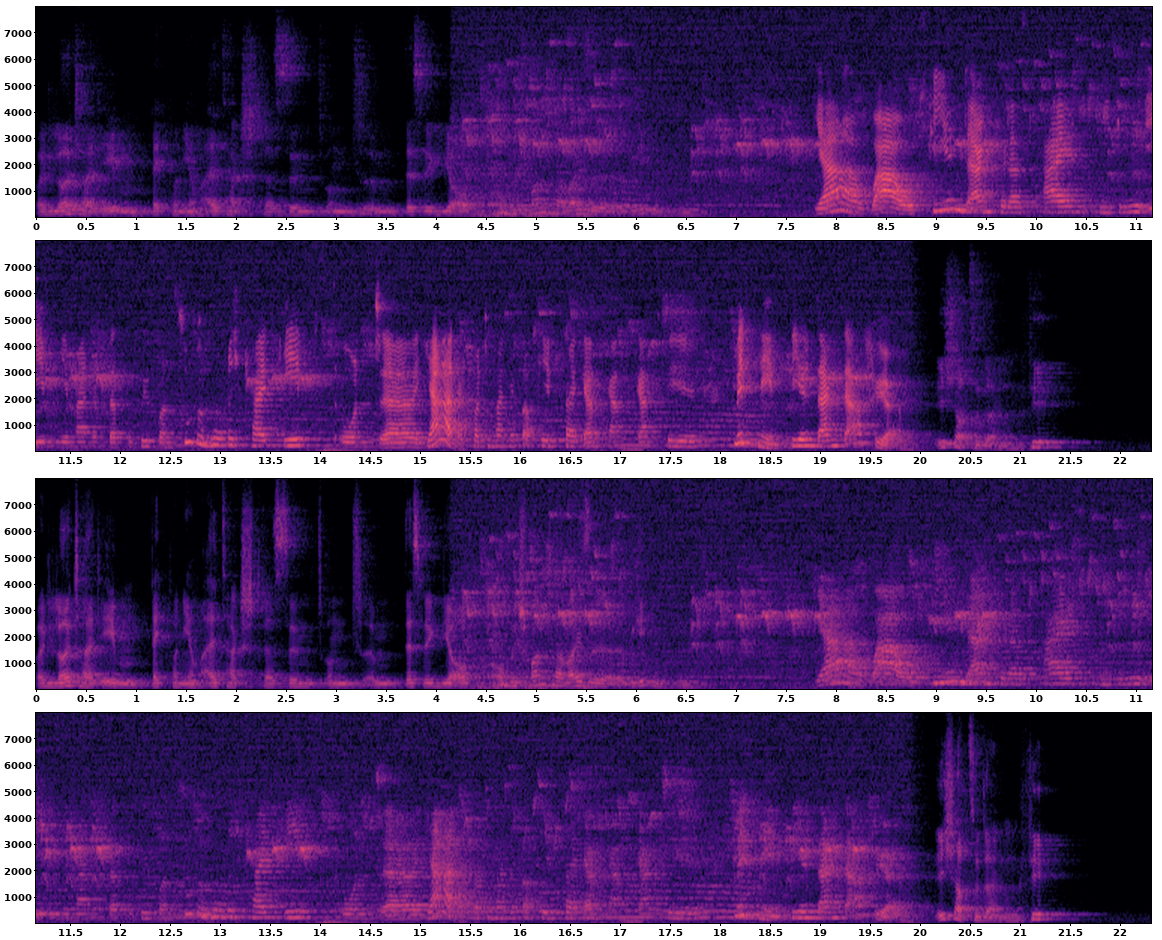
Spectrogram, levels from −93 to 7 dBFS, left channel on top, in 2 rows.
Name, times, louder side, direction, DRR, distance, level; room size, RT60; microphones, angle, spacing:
voice 1, 0.0-6.6 20.2-21.2, right 3 dB, 40° right, 6 dB, 0.3 m, -47 dB
Insect, 4.1-19.9, right 2 dB, 5° right, 0.7 m, -49 dB
voice 2, 7.5-13.9 14.2-19.8, left 6 dB, 75° left, 10 dB, 0.3 m, -39 dB
6.0 x 2.0 x 3.3 m, 1.1 s
head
